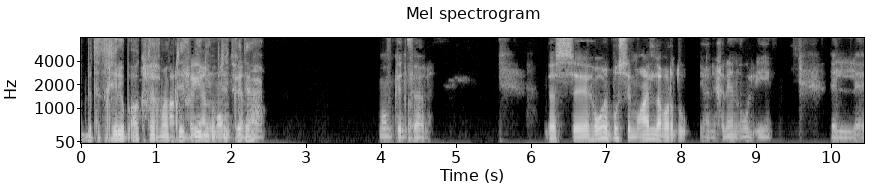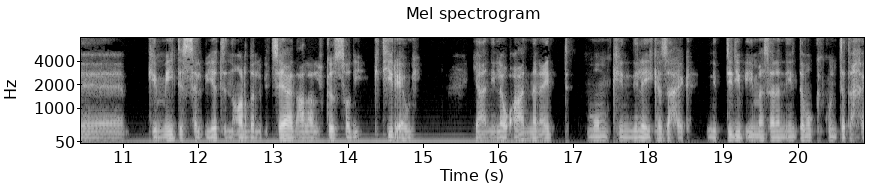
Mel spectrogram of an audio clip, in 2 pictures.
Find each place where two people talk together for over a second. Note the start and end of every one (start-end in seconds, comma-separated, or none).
1.1-2.4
